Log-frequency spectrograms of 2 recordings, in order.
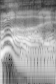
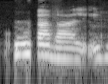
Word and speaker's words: Hurawalhi: Hurawali. Ne? – Hurawali, genau.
